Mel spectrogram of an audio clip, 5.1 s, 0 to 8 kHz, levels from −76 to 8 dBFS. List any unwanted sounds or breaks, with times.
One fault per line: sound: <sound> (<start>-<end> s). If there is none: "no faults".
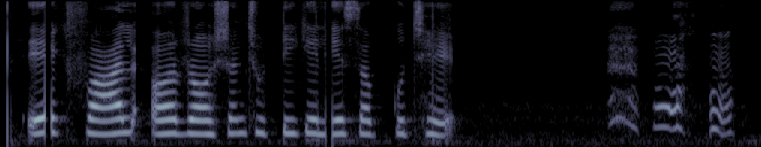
sound: dropout (2.2-2.2 s)
sound: laugh (4.0-4.9 s)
